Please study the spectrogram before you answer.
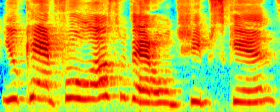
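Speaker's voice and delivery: high loud little pig; high defiant pig voice. Acted. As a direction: scoff at the wolf, high. Pig defies wolf.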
